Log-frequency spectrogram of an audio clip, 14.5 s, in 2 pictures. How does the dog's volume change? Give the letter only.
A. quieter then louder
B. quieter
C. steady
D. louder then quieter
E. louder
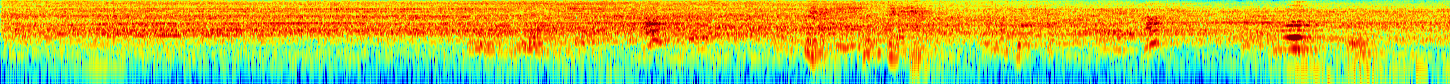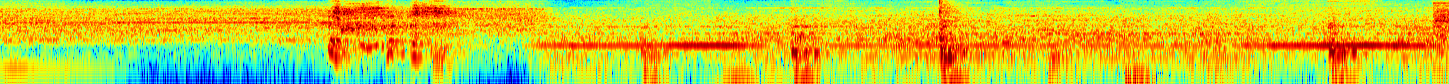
A.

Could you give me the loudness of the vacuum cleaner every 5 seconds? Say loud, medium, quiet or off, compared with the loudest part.
medium, medium, loud.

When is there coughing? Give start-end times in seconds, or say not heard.
3.9-5.3, 8.8-9.7.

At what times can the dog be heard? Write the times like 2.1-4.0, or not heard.
2.2-7.8.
